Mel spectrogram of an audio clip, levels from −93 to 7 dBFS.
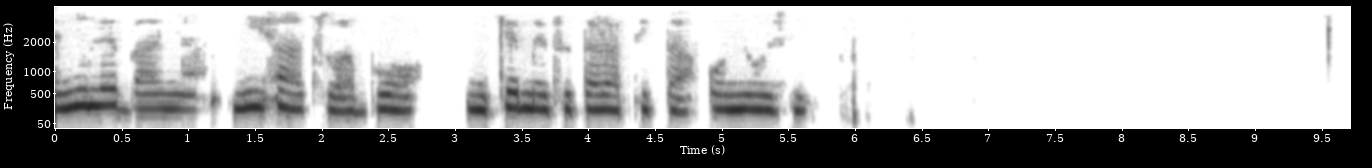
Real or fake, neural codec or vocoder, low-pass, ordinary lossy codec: real; none; 3.6 kHz; MP3, 32 kbps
